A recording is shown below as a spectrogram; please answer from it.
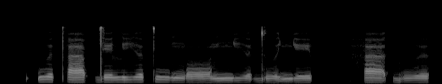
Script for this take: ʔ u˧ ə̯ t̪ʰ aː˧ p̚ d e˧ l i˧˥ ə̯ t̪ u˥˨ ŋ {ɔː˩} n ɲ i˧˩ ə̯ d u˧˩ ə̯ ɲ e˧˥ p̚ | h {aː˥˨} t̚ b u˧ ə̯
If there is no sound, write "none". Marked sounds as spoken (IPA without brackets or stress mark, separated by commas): ɔː˩˧, aː˥˨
